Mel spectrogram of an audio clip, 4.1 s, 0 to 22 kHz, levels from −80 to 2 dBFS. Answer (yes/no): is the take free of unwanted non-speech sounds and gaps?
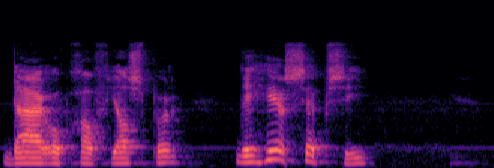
yes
